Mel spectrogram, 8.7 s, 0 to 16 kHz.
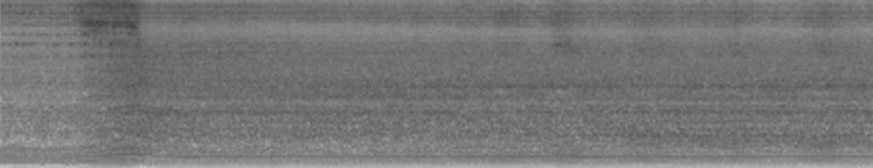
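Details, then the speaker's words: Honda EU2000i generator that smoked and could not power a load, after repairs, choke off, airbox not yet fitted: steady buzzing run with wavering beat and an occasional slight miss; running better but still a little unstable. "So, it is running better. Uh, but still not perfect. I could hear it missing a little bit. You know, it was a little bit unstable."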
